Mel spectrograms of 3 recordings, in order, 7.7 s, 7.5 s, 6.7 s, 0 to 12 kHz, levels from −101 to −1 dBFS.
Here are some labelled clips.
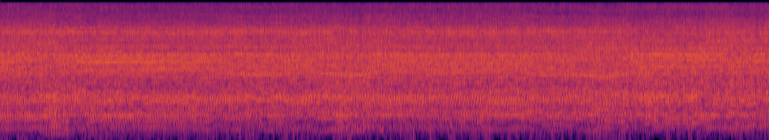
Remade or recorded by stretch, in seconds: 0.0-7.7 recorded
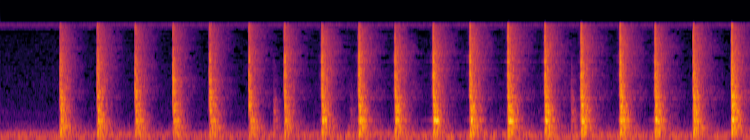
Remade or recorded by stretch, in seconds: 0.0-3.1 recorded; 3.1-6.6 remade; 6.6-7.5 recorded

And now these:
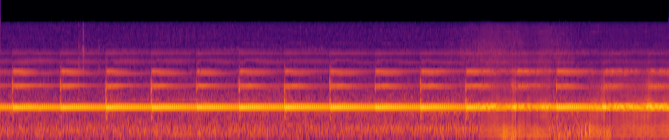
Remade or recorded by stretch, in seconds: 0.0-4.8 recorded; 4.8-5.5 remade; 5.5-5.9 recorded; 5.9-6.7 remade

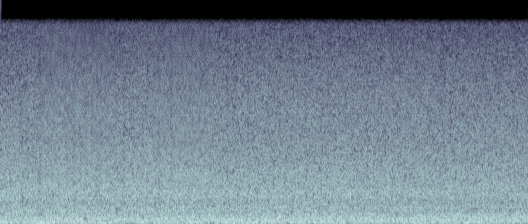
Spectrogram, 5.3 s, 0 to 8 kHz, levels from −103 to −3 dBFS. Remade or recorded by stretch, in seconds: 0.0-0.4 recorded; 0.4-1.1 remade; 1.1-1.5 recorded; 1.5-2.1 remade; 2.1-5.3 recorded

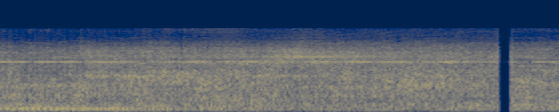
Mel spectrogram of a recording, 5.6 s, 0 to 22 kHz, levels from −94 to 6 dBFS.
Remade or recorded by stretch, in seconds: 0.0-1.1 recorded; 1.1-3.1 remade; 3.1-4.1 recorded; 4.1-5.1 remade; 5.1-5.6 recorded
